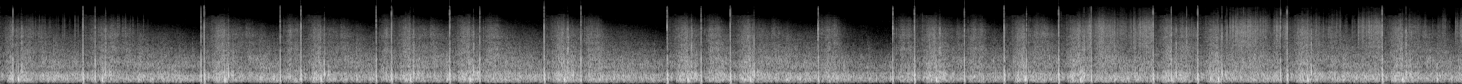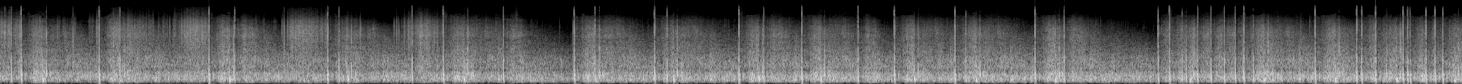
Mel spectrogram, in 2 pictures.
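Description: Hallmark 'Insidious' firework firing continuously: a dense, unbroken stream of bangs, pops and crackling from the shots and their bursting, crackling stars.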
